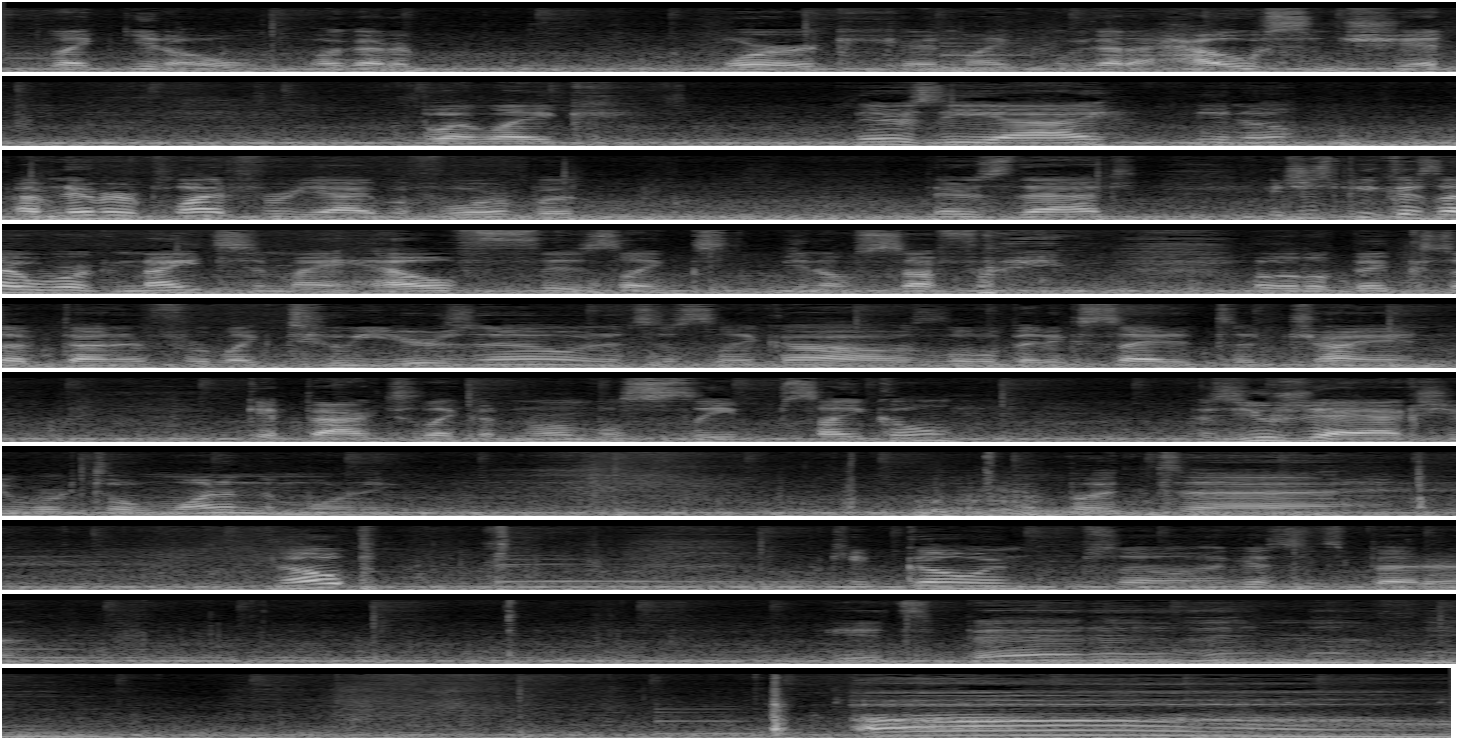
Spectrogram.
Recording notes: Driving home from work talking to myself like a psycho...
